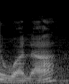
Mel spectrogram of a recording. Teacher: الف مدہ کی وجہ سے لام کو ایک الف برابر لمبا کریں گے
